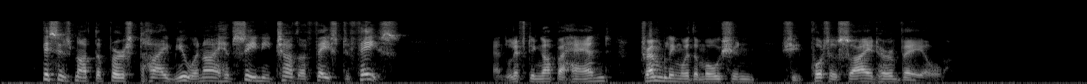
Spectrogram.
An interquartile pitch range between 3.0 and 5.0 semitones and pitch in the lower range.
No: average, 4.1 semitones; medium, 150 Hz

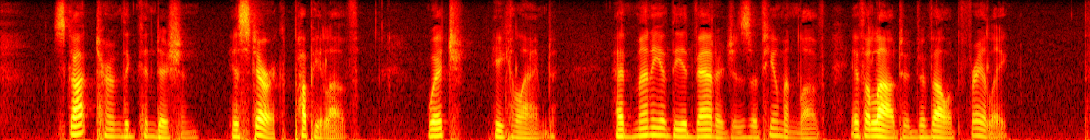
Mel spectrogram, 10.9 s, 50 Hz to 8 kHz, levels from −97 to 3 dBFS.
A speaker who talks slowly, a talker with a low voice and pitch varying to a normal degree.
Yes: slow, 125 wpm; low, 130 Hz; average, 3.7 semitones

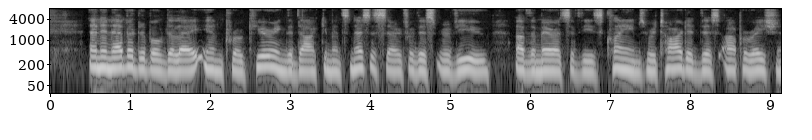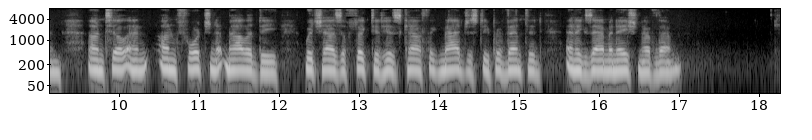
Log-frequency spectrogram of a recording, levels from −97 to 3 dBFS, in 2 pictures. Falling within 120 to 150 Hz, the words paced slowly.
Yes: medium, 140 Hz; slow, 115 wpm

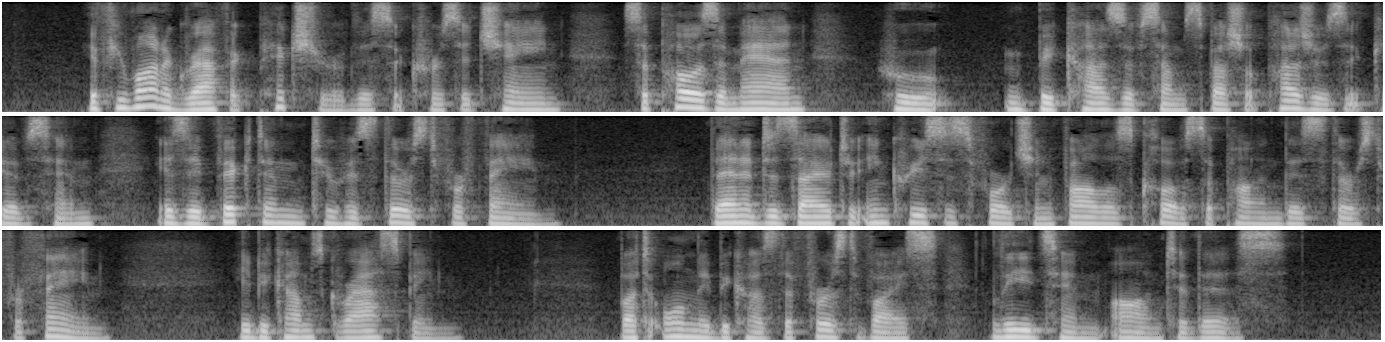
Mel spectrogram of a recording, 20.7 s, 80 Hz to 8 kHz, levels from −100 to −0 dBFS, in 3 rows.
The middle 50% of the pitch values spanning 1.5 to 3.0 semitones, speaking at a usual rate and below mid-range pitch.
Yes: narrow, 2.4 semitones; average, 170 wpm; low, 125 Hz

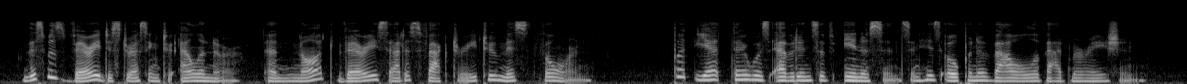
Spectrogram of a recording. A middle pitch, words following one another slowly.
Yes: medium, 170 Hz; slow, 130 wpm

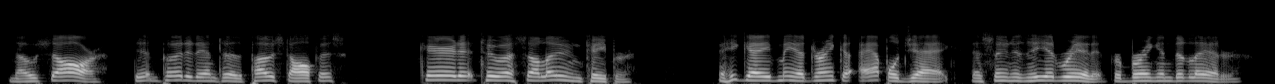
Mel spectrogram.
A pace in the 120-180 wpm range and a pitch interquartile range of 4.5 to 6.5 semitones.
No: average, 165 wpm; average, 3.9 semitones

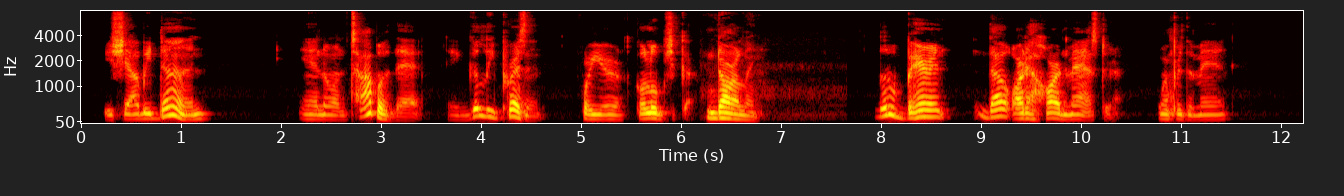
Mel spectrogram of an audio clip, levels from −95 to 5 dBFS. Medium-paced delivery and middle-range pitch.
No: slow, 130 wpm; medium, 150 Hz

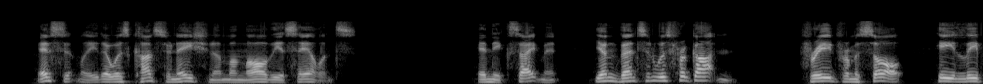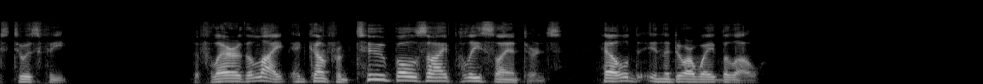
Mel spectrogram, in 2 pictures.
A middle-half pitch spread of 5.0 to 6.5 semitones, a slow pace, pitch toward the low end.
Yes: average, 5.3 semitones; slow, 125 wpm; low, 130 Hz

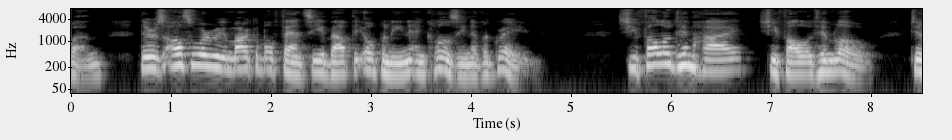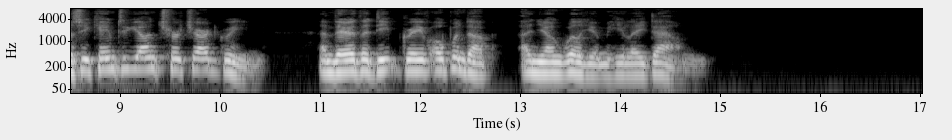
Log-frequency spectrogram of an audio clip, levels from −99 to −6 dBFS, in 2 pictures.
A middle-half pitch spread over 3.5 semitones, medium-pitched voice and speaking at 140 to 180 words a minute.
Yes: average, 4.8 semitones; medium, 150 Hz; average, 150 wpm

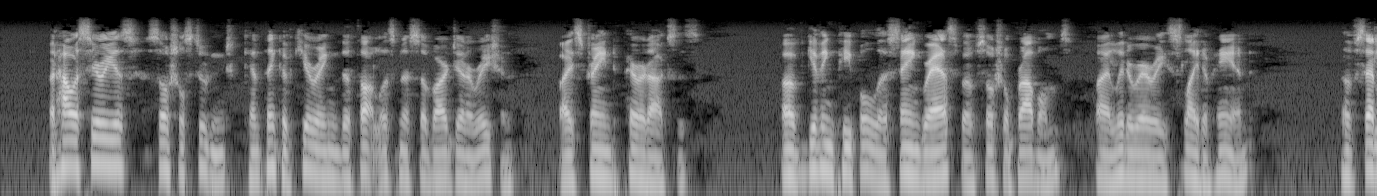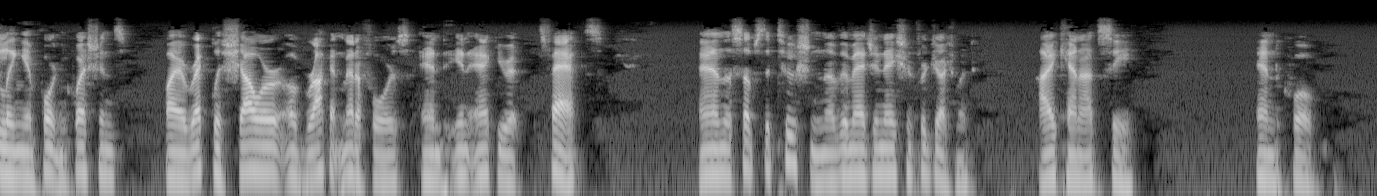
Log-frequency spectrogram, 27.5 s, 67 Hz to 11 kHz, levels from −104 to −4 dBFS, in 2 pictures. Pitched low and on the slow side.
Yes: low, 110 Hz; slow, 120 wpm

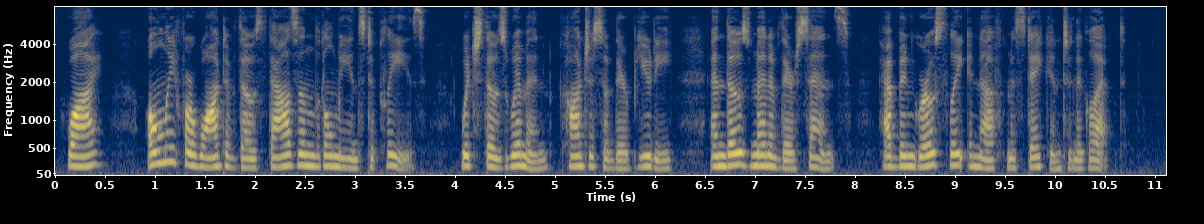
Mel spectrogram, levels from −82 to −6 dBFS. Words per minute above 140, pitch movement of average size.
Yes: average, 165 wpm; average, 3.5 semitones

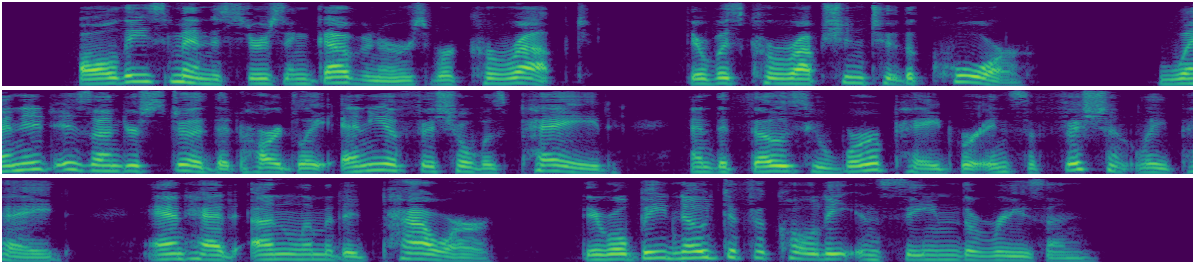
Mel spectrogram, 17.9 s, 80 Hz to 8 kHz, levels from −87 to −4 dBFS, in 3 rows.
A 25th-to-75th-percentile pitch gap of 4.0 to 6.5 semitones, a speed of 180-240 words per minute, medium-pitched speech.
No: average, 4.4 semitones; average, 150 wpm; medium, 170 Hz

